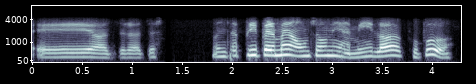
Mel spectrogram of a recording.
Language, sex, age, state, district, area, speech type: Nepali, female, 30-45, West Bengal, Kalimpong, rural, conversation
